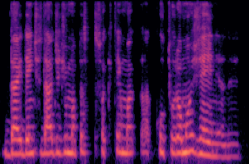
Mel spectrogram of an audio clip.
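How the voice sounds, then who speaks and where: A woman's voice: medium pitch, steady tone, quick pace. A woman, a guest in a conversation, patiently explaining ideas while thinking aloud.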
